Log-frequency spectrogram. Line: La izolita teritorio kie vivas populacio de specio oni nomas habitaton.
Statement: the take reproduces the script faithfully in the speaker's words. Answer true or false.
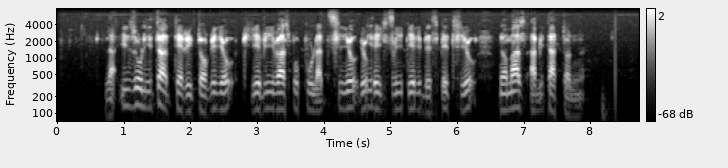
false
